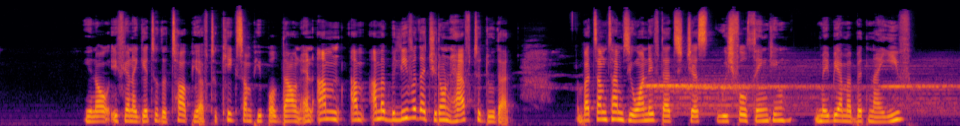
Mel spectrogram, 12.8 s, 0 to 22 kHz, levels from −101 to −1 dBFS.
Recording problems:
echo of what is said; strong; from 8.5 s on; 140 ms later, 9 dB below the speech

